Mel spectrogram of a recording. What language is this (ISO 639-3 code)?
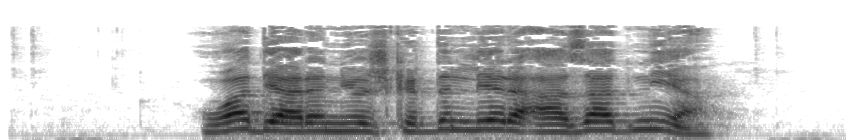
ckb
